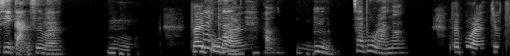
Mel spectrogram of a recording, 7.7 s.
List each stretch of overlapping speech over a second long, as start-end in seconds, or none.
none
